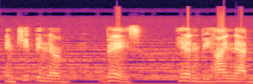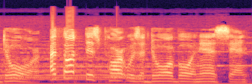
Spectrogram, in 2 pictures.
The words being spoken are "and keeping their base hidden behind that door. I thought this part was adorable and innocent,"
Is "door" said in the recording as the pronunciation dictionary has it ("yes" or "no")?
yes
